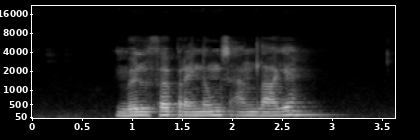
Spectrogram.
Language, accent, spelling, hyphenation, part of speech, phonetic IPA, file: German, Austria, Müllverbrennungsanlage, Müll‧ver‧bren‧nungs‧an‧la‧ge, noun, [ˈmʏlfɛɐ̯bʁɛnʊŋsanlaːɡə], De-at-Müllverbrennungsanlage.ogg
- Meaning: waste incinerator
